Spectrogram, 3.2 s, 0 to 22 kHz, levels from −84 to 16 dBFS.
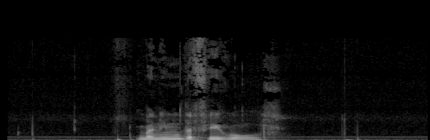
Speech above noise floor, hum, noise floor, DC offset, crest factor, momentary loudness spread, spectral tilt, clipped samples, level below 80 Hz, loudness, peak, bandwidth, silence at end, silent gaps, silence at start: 33 dB; none; -58 dBFS; under 0.1%; 22 dB; 21 LU; -7 dB/octave; under 0.1%; -54 dBFS; -26 LUFS; -8 dBFS; 16 kHz; 0.6 s; none; 0.9 s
